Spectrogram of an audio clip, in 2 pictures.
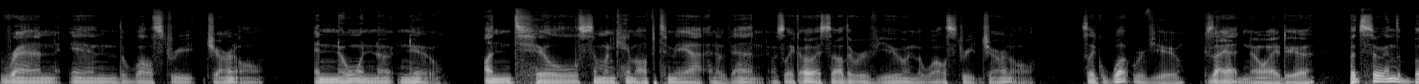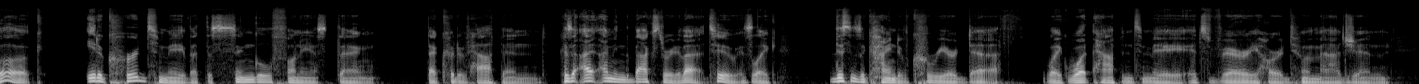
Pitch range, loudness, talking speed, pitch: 70-90 Hz, -24 LUFS, 185 wpm, 75 Hz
